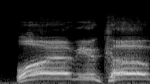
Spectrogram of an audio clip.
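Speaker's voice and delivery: loud high shout. In a tabletop role-play, a player's character shouts a question to newcomers: shouting out. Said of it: "I shout out".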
